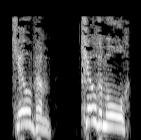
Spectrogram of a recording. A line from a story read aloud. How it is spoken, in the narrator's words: Calyx yelled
